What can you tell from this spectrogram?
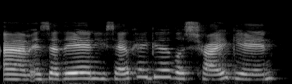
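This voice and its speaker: A woman's voice: high-pitched, normal speed, sharp tone, highs cut off. A woman walking through a children's reading assessment step by step, with frequent ums. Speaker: student teacher explaining an assessment.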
